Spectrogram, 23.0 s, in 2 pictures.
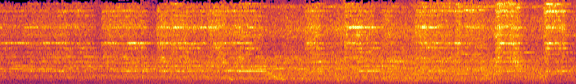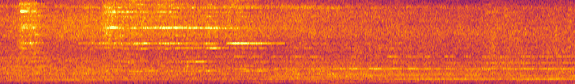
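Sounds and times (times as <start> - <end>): diesel locomotive engine: 0.0 - 23.0
steel wheels squealing on rails: 0.0 - 23.0
train rumble: 0.0 - 23.0.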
